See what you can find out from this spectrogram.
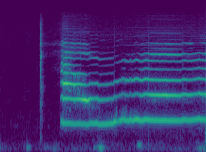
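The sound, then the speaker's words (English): A cat that has just jumped up onto a person's lap lets out one long, drawn-out meow, steady and fairly loud, preceded by a couple of soft clicks and taps. “Hi, my cat just jumped up on my lap.”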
